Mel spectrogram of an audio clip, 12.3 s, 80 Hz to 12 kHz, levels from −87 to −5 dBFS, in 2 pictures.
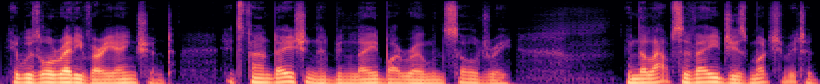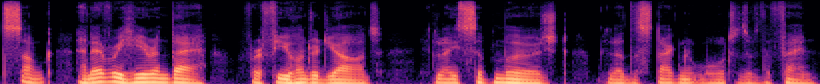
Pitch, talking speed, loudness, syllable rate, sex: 110 Hz, 210 wpm, -18 LUFS, 6.4 syllables/s, male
